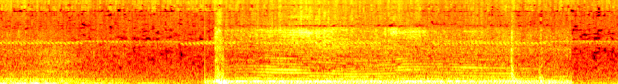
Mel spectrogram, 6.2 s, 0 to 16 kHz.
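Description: A car's low engine rumble hums steadily as it drives along a road around 3 a.m., joined midway by a steady electric whirring that starts and stops with soft clicks, like a motor running for a few seconds. No one speaks.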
